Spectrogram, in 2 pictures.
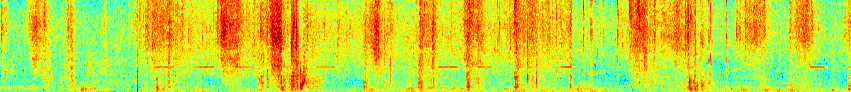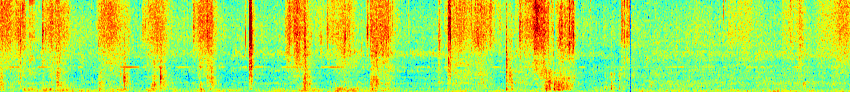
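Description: A stiff-bristled broom sweeping dry leaves and grit across concrete into a dustpan, in repeated irregular scraping strokes.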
